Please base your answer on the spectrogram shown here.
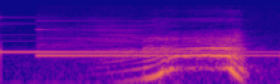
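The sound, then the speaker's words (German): A cow moos in one long, drawn-out low call that swells louder near its end and then cuts off sharply. A steady held tone sounds beneath it throughout. “eine Kuh kommt zu Besuch”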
